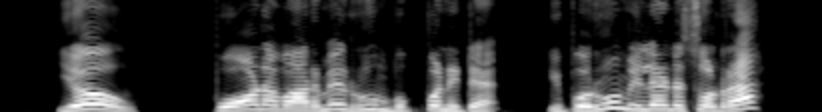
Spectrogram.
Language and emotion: Tamil, angry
